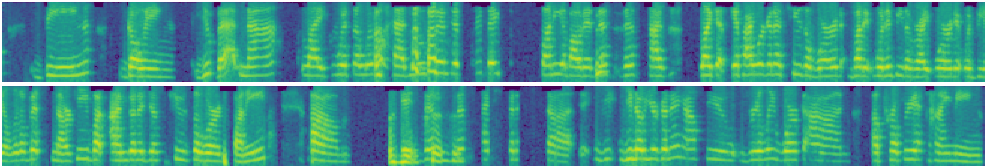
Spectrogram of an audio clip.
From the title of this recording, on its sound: LIVE CALL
